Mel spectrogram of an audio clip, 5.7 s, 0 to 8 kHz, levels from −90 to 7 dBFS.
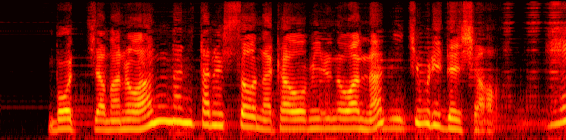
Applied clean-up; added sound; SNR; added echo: neural separator model SepFormer DNS4.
